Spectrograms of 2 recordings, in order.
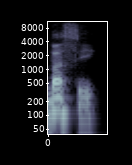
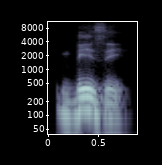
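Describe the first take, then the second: First: The first vowel sounds like the vowel in bus. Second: The first vowel sounds like the vowel in bit. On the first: The speaker calls it wrong. "the pronunciation is not bussy" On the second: The speaker calls it right. "pronunciation is busy"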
